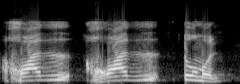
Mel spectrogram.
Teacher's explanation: ثم اتخذتمل، زال میں سیٹی نہیں آئے گی، خوا حروف مصالحہ میں سے ہے، پر پڑھا جائے گا. زال بغیر سیٹی کے ساتھ پڑھا جائے گا.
